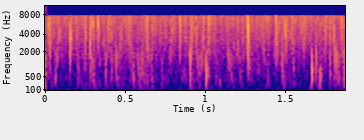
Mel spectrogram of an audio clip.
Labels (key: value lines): label: biophony, sea urchins (Echinidae)
recorder: SoundTrap 600 or HydroMoth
